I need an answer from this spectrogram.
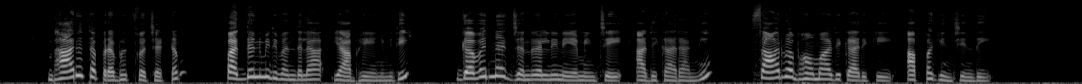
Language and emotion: Telugu, neutral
